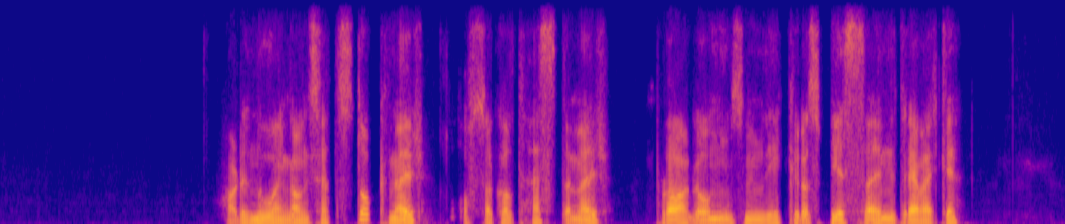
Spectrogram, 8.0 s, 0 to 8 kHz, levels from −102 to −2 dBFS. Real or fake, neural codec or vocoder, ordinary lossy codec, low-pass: fake; codec, 16 kHz in and 24 kHz out, 1.1 kbps, FireRedTTS-2 codec; Opus, 16 kbps; 7.2 kHz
